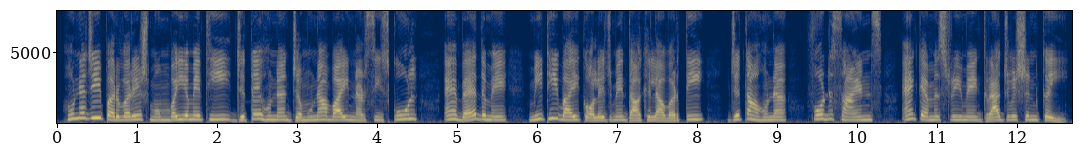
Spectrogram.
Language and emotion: Sindhi, neutral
